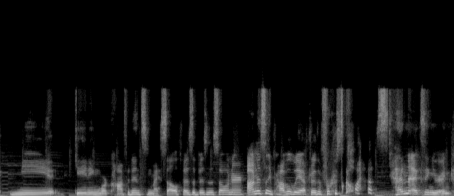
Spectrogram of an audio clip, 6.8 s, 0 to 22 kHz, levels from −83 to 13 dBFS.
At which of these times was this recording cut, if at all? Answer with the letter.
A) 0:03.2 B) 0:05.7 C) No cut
B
